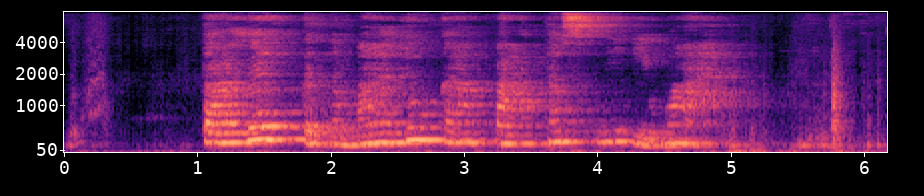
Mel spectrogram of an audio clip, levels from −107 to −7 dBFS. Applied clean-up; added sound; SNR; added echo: neural separator model SepFormer DNS4.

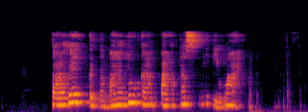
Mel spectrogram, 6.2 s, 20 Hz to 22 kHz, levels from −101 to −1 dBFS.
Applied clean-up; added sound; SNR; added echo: neural mask model DeepFilterNet 3.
